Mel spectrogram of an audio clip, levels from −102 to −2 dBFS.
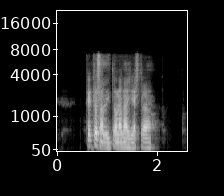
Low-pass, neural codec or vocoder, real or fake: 7.2 kHz; codec, 16 kHz in and 24 kHz out, 0.6 kbps, FireRedTTS-2 codec; fake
